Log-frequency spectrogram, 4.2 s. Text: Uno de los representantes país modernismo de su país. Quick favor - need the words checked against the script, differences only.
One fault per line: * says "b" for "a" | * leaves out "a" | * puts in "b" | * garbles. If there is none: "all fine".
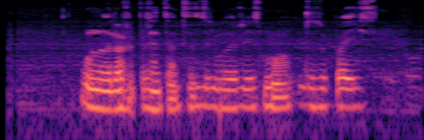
* says "del" for "país"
